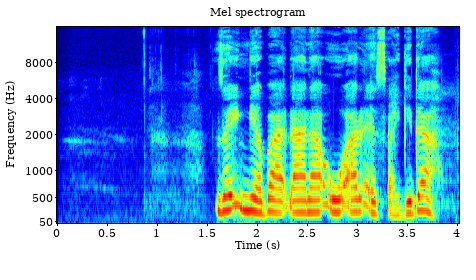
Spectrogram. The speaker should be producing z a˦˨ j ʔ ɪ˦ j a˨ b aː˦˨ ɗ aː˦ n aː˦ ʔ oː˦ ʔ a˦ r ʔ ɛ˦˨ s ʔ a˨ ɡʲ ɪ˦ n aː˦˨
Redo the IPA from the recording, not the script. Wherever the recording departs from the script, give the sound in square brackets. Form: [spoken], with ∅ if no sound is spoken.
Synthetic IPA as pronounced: z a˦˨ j ʔ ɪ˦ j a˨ b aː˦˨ ɗ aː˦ n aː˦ ʔ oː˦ ʔ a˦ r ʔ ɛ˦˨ s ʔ a˨ ɡʲ ɪ˦ [d] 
